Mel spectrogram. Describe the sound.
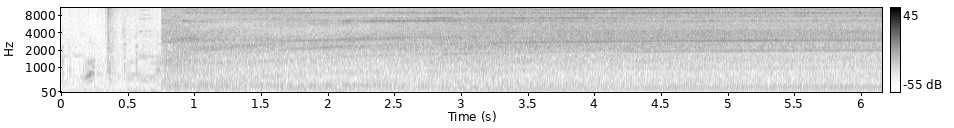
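A belt sander turned into a power race car runs with a loud, continuous high-pitched whine and roar. The sound starts abruptly after a few brief sounds and holds steady to the end.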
